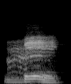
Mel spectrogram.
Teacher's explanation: فتحہ آپ نے نہ خالص فتحہ بولنا ہے نہ خالص کسرہ بولنا ہے، بلکہ ان دونوں کے بیچ میں بولنا ہے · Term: امالہ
